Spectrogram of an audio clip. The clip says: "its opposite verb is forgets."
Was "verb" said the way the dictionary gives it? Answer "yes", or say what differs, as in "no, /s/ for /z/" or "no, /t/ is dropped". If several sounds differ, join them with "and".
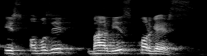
no, /b/ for /v/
